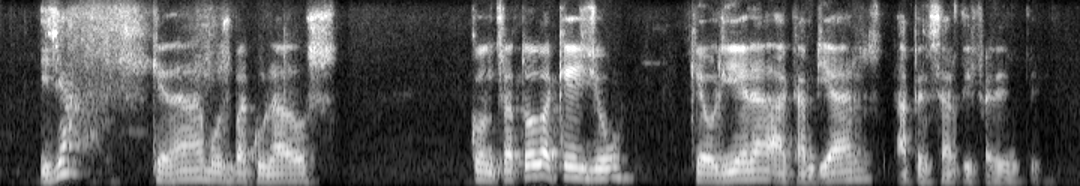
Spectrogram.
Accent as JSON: {"language": "Spanish", "country": "Colombia", "said": "Hablar de mi país, Colombia, como ciudadano, es hablar recordando mi infancia, mi pueblo"}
